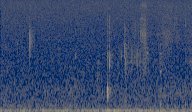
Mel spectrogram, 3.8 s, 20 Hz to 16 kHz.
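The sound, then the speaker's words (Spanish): Quiet mouth sounds of someone taking a morning sip of hot, bitter black coffee without sugar, with a few soft wet slurps and small clicks scattered over a low steady hum, no talking. “La jornada empieza con muchos temas que comentarles y para eso necesito primero un sorbito de café amargo y pasar entonces a hablarles de las cuestiones principales de este 9 de enero de 2024.”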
